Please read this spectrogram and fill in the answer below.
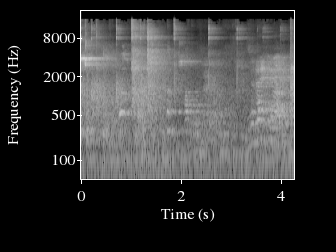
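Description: Table tennis ball struck, a sharp ping at the start, followed by a few more knocks as the rally plays out, with a voice in the second half.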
